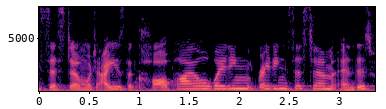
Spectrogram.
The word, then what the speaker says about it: CAWPILE: that uses seven letters it's spelled call pile c-a-w-p-i-l-e and each letter stands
